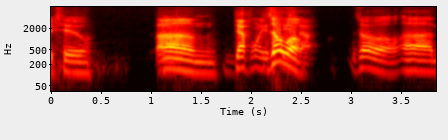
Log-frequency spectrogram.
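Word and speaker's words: Xolo: Zodal? No, it's not Zodal.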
